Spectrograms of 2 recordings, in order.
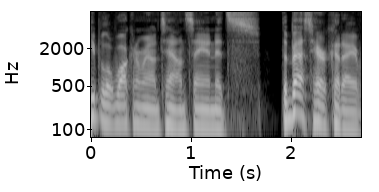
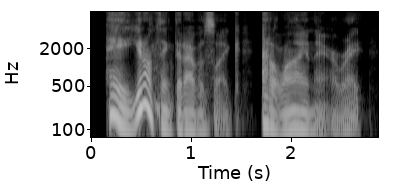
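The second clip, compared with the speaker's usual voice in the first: put-on unsure, insecure, reassurance-seeking tone; 3 semitones lower, 6 dB quieter than usual. Imitating his own insecure question to a trusted friend, as the impression shows. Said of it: "that's the impression that he does".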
